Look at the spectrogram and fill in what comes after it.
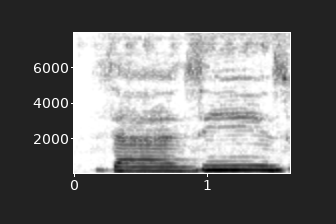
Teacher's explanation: Sifat lain huruf za ini berkarakter khas dengan suara mendengung tawon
